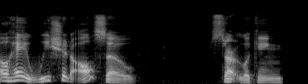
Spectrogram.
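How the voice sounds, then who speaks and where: Against a quiet background, a man at medium pitch talks at a fairly slow pace. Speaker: science podcast co-host. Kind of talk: casual educational chat. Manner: hesitant, frequent fillers and restarts.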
